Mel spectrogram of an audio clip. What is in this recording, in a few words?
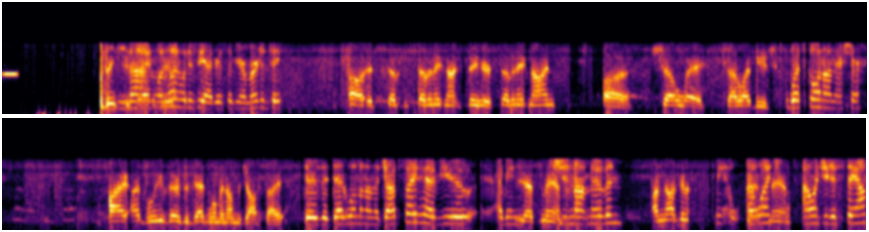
911 call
